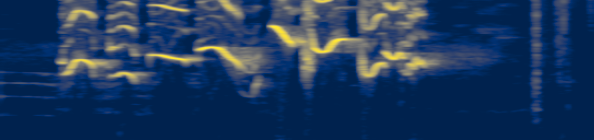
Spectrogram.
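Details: Oriental magpie-robin in 'ngeplong' night song, a lure to get spotted juveniles singing: a fast, loud series of looping whistles, with swoops both high and low, and sharp chip notes over two seconds, then a quiet tail.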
